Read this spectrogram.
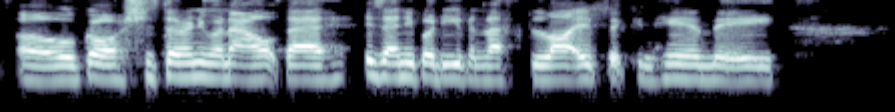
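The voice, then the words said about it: Put-on American accent. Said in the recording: “that was a great American accent”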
